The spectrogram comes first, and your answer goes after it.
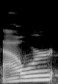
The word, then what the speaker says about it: hour: But an hour and an honest answer take an, even though they start with the letter H, because that H is silent.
